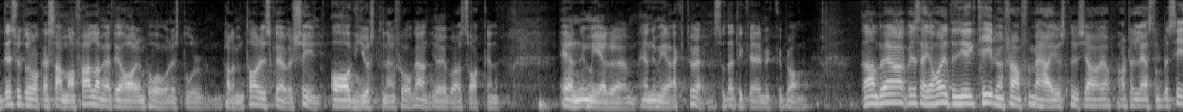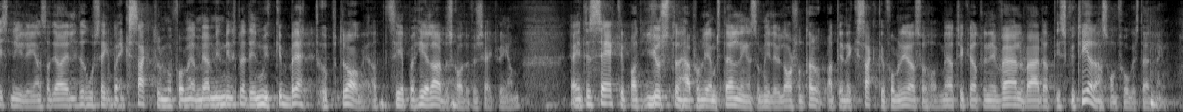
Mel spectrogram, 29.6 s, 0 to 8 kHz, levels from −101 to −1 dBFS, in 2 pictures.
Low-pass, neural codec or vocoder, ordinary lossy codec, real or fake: none; codec, 16 kHz, 4 kbps, FunCodec, trained on LibriTTS, 50 frames a second; none; fake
